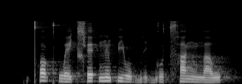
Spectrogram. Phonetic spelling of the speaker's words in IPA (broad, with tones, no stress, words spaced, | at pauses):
t̪ʰɔ˥˧kʰwe˧t͡ɕʰe˦ʔn̪ĩ˦ pju˨˩bi˨˩ ɡu˦t͡sʰa˥˧ŋ n̪a˨˦w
